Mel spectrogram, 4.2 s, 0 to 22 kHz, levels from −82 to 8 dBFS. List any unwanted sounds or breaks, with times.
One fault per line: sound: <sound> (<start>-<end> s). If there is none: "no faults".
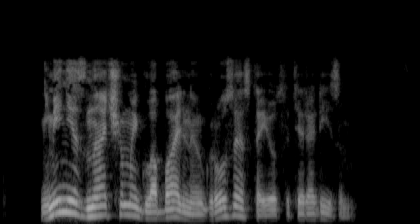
no faults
